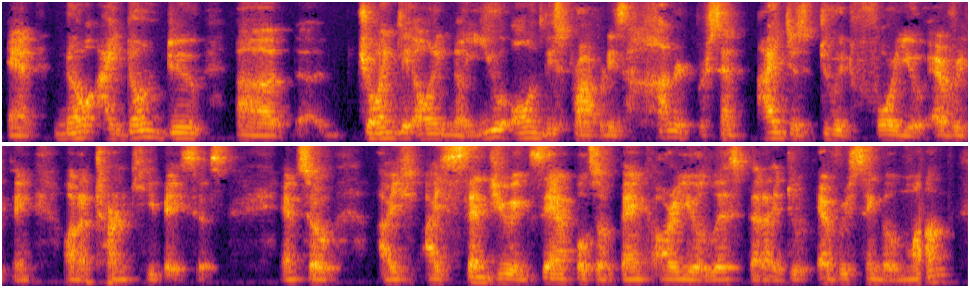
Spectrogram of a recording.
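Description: A man from Bangladesh giving an energetic, persuasive sales pitch for his real estate program. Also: normal speed, echoey room. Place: Tampa, Florida.

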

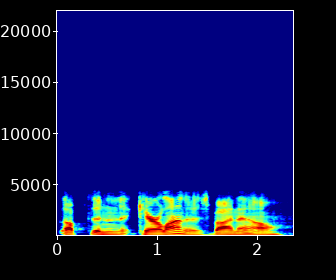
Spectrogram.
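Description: A man's voice: medium pitch, measured pace, vocal fry, no echo. A man hosting a casual live radio chat in a hesitant, folksy manner. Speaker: radio show host. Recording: tinny phone-like line, music behind.

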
